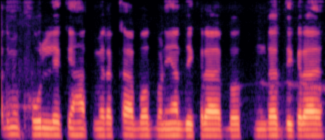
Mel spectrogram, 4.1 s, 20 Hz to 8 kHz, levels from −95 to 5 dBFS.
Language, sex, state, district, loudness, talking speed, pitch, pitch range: Hindi, male, Bihar, Araria, -17 LUFS, 280 wpm, 130 Hz, 125-135 Hz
